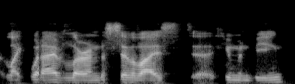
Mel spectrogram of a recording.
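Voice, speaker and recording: A lowish male voice with a very bright, sharp edge describes his character's actions in a halting, filler-heavy way. The sound is dry and a bit dull, like lo-fi call audio. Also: monotone, dry recording. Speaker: player. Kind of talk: casual tabletop roleplay chat.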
